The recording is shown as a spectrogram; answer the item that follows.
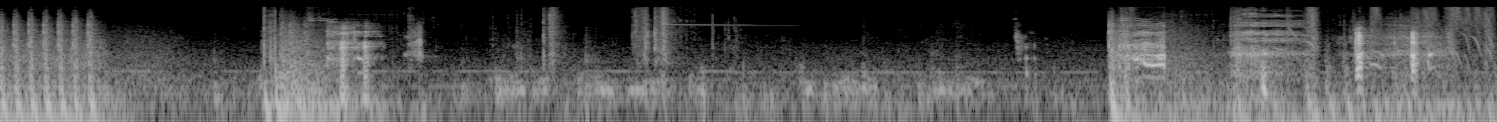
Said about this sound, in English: Oh, someone's actually shooting.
